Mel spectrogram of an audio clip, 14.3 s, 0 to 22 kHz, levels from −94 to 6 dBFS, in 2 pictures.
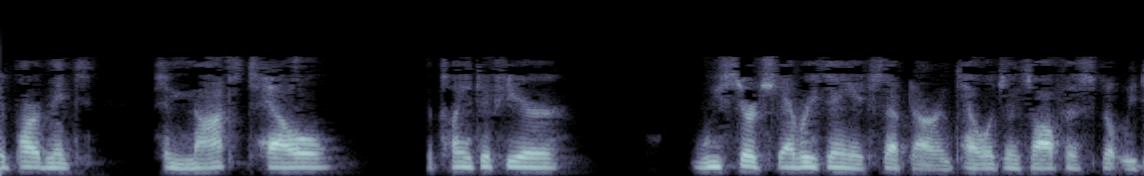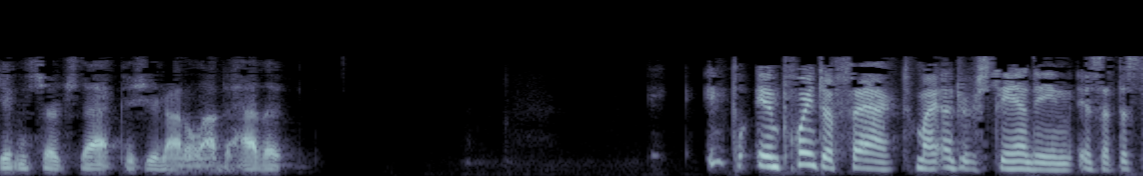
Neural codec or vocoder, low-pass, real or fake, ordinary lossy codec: autoencoder, 48 kHz, 32 numbers a frame, DAC-VAE, trained on Japanese speech; 7.2 kHz; fake; MP3, 24 kbps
